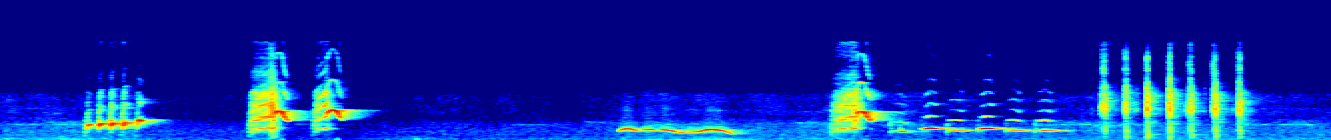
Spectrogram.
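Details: Big leafbird singing with a trucukan flavour: scratchy rising notes, a warbled whistle sliding downward, chattering buzzy phrases with slurred whistles, and a closing series of fast high ticks.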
